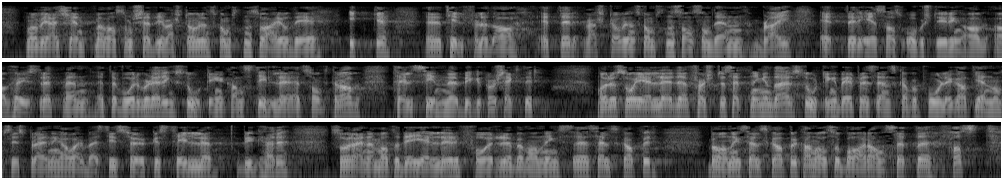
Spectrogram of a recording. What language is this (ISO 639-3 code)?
nob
